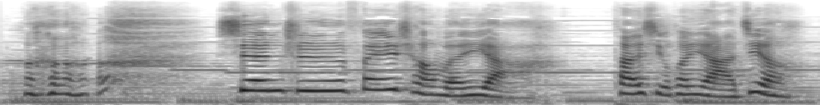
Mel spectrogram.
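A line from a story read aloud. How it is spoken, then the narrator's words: Laughing, cutting in. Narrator (Chinese): 白姬已经抢先笑道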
